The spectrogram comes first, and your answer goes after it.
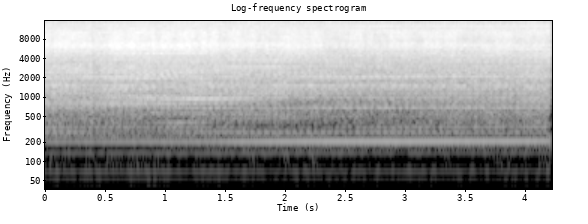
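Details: Toyota MR2 2.0 L 16-valve after repair of a no-start caused by the O2 sensor wire chafing on the body and blowing the 15 A EFI fuse; wires taped, fuse replaced. Steady, even idle with a smooth hum and no misses, knocks or hunting.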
